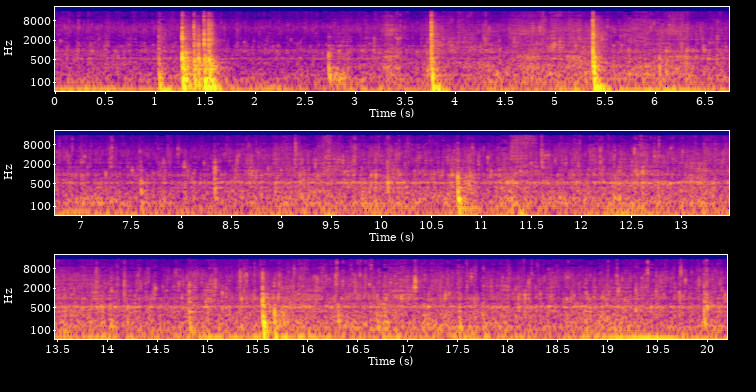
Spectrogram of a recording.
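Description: A thick stew bubbles and simmers in a pot.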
